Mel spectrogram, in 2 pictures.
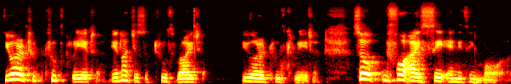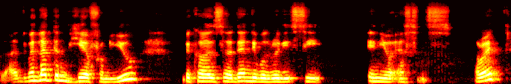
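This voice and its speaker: An event host introducing a speaker over a video call. The voice sits at a middle pitch. The delivery is effusive and loose, full of fillers and restarts. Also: animated, moderate pace, darkish tone. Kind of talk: live online event introduction.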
